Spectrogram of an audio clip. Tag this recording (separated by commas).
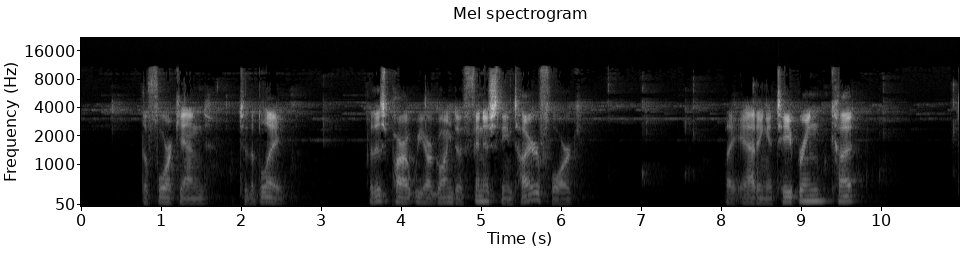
Speech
